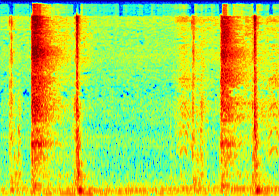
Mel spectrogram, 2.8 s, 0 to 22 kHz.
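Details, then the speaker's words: 2004 Grand Prix with cleaned terminals, battery charged for days and theft/charging system warnings: a few sharp single clicks on key turn with no cranking; caused by a bad battery cell, fixed by replacing the battery. "I do here click when I try to start it"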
